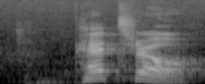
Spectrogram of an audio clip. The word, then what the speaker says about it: petrol: When we pronounce it stress is important, right? We say petrol, right? Petrol. So stress is there.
